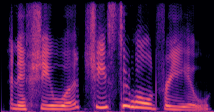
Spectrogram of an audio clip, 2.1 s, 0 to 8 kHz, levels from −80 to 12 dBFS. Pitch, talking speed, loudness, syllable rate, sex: 285 Hz, 280 wpm, -16 LUFS, 5.2 syllables/s, female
